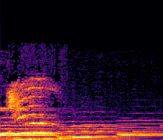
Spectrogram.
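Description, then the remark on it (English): A cat lets out one long, drawn-out meow, its pitch sliding and wavering over a couple of seconds before trailing off, with no one talking. “Kitty!”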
